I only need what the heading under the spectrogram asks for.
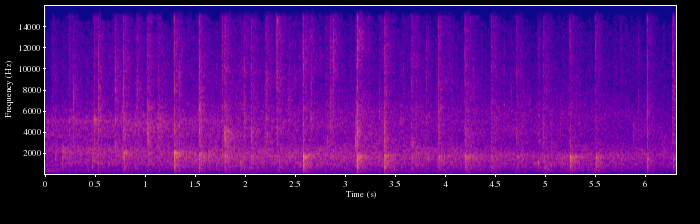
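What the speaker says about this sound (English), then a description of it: "Please give them an applause." An audience applauds in a church setting, scattered individual claps standing out from a soft, steady patter of clapping that continues evenly throughout.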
